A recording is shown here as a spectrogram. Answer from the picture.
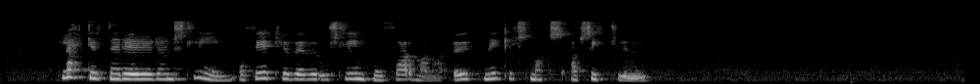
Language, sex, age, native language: Icelandic, female, 30-39, Icelandic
